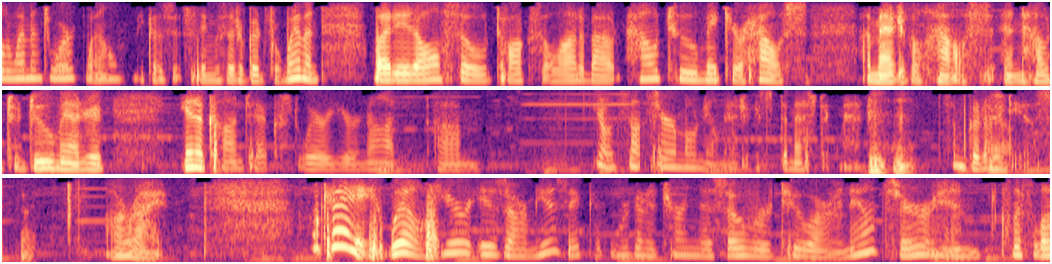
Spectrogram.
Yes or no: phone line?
yes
